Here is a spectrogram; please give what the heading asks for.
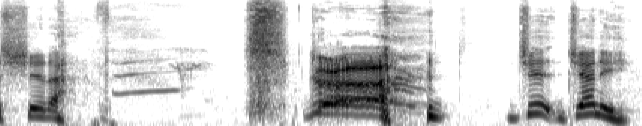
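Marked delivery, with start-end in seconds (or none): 1.6-2.9 loud, high shrieking war cry; piercing high battle shriek. Acted. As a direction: scream while charging in. Jenny's battle yell, acted.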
